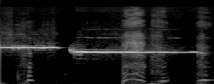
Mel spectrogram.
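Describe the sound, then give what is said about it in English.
A clear, high whistled melody of two long, steady held notes with a brief break between them, fairly loud, while short muffled voice-like sounds pop up underneath. “I don't really want to talk too much because I just hear that whistle in my dreams.”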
